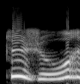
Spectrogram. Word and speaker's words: toujours: Toujours, toujours هي دائما. Toujours. فبالنسبة toujours كنكتبوها بأس في آخر الكلمة ولكن لا ننطقها.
